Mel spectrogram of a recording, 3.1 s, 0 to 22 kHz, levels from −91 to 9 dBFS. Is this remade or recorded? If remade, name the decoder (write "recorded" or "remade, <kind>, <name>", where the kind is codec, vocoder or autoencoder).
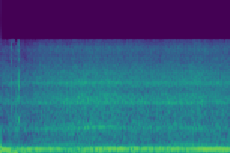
remade, vocoder, Vocos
